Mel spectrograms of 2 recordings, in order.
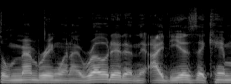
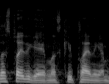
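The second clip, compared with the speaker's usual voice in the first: put-on eager, competitive insistence; 3 dB quieter than usual. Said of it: "Very competitive".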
